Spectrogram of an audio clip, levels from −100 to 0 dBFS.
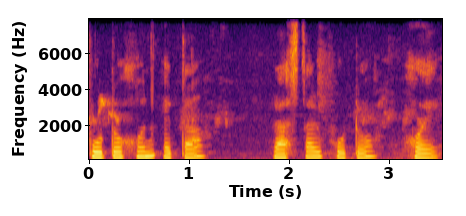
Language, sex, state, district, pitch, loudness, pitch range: Assamese, female, Assam, Kamrup Metropolitan, 255 Hz, -17 LUFS, 245-270 Hz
